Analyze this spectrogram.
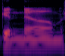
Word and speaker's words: GNOME: Uh, I feel like the coding name Gnome should pronounce the G so you can tell the difference.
